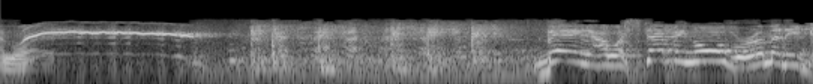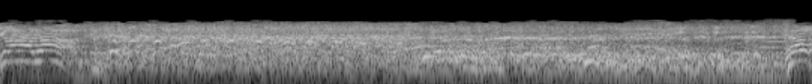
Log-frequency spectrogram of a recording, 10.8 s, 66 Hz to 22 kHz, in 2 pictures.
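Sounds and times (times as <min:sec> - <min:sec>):
horse whinnying: 0:00.2 - 0:01.5
laughter: 0:01.3 - 0:03.5, 0:05.9 - 0:10.8
speech: 0:03.6 - 0:06.6.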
